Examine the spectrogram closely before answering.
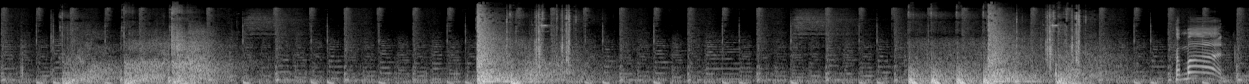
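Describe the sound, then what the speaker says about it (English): Gunfire in the video game Escape From Tarkov: several sharp, loud shots and bursts ring out at irregular intervals with echoing tails, while a player talks over them. "Where are those shots at?"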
